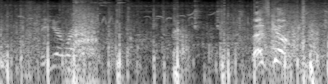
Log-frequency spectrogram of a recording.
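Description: Horse hooves clip-clop at a steady gait in Red Dead Redemption, moderately close, with an occasional whinny and game sounds around them and people talking over the top.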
